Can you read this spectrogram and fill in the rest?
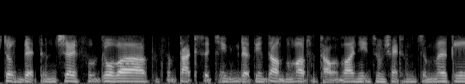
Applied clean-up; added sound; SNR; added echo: neural diffusion model UNIVERSE++.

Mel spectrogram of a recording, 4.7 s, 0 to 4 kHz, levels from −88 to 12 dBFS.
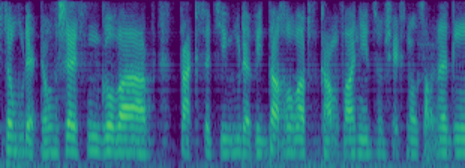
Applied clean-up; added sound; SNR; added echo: neural mask model DeepFilterNet 3.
